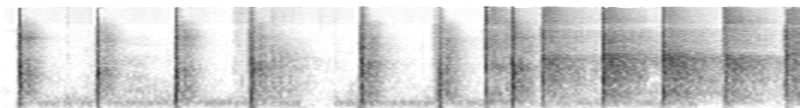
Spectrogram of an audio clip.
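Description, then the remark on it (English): Sharp hand claps, loud and crisp, start at a steady moderate pace and then speed up into a quicker, denser burst of applause. No one speaks. “We clapped.”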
